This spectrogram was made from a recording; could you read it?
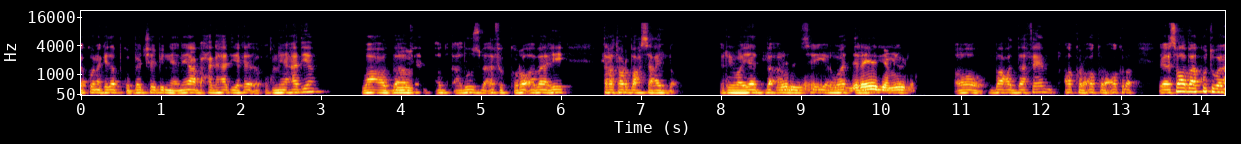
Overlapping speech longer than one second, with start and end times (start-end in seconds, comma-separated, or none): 8.7-10.4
